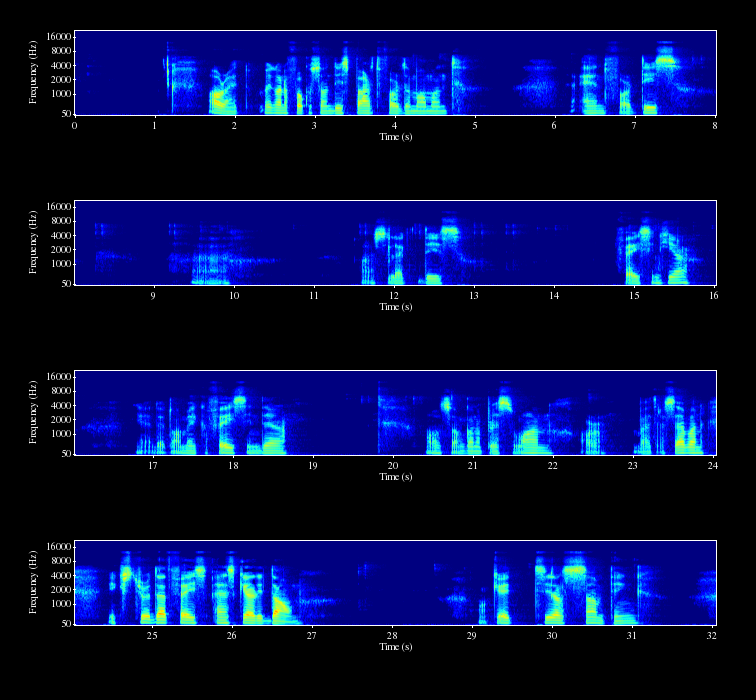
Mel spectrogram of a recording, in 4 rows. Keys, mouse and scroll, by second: 7.6 z, 14.4 middle click, 17.6 f, 19.4 KP_1, 20.1 z, 22.5 KP_7, 24.9 e, 26.1 s, 28.6 KP_1, 30.4 s.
